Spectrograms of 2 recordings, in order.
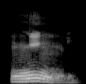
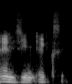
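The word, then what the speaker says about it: nginx: lebih ringan Welcome to engine X tulisannya seperti ini jangan ada yang ngomong nging Apalagi sudah semester 8 aplikasi web servernya nyebutnya nging cara bacanya engine X oke nah kalau sudah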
